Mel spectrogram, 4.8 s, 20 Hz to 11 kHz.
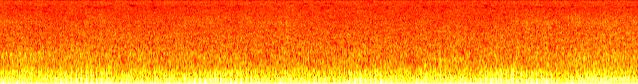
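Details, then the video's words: Cat purring while petted, recorded 3/16/18: low rumble pulsing in regular in-and-out breaths, roughly one swell a second, over faint background hiss. "Petting Io the Kitty Cat / ASMR Cat Purring"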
